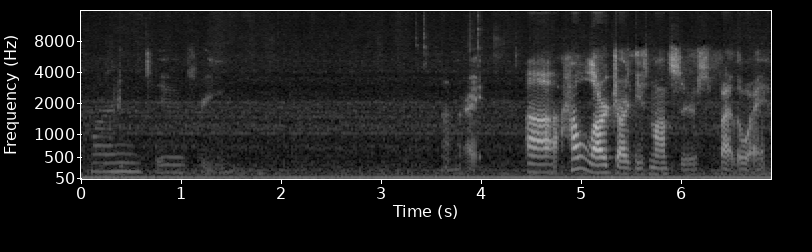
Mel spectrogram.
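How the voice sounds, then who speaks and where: Higher-voiced man in casual group voice chat. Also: expressive, slow, highs cut off. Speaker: player in a tabletop role-playing game. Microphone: push-to-talk voice chat mic. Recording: noisy remote voice-chat microphone.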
